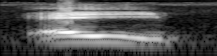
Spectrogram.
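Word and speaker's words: ape: তো এখানে আমরা আবারও যদি একটু লক্ষ্য করি, এ লেটারকে আমরা উচ্চারণ করছি এই এর মতোই।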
